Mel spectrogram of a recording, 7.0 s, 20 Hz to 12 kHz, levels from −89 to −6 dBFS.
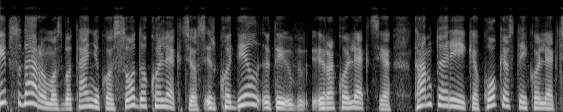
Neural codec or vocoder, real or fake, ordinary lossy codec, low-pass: none; real; Opus, 24 kbps; 7.2 kHz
